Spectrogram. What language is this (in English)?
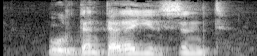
Kabyle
